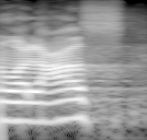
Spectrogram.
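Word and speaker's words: والعصر: Ra adalah huruf tebal, sad bukan qalqalah. Jadi kesalahan keempat ketika membaca wal asr adalah membuat sad menjadi qalqalah.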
